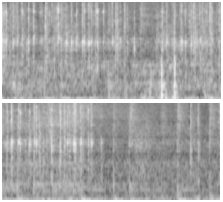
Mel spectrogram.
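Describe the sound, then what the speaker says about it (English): Rapid keyboard typing clatters up close throughout, dense uneven keystrokes on a computer keyboard during an online tabletop role-playing game session, with a brief louder burst of clicks partway through and no one talking. "I'm sorry, I was typing"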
